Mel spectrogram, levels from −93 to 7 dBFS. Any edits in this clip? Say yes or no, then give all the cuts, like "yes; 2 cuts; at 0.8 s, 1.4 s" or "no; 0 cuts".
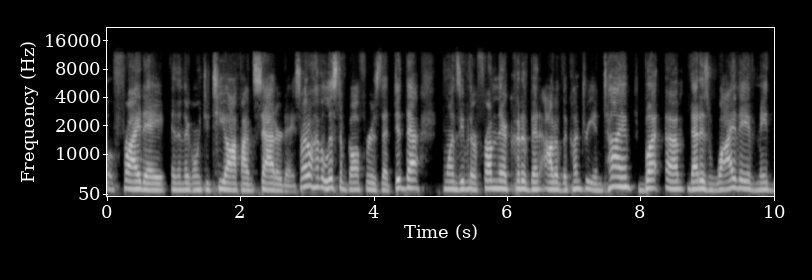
yes; 3 cuts; at 5.0 s, 5.4 s, 7.9 s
